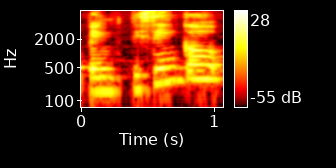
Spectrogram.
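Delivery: ordinary talk, nothing marked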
